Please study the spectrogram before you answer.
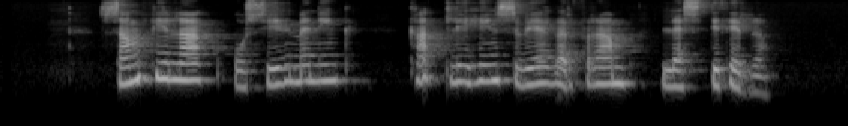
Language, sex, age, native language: Icelandic, female, 60-69, Icelandic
